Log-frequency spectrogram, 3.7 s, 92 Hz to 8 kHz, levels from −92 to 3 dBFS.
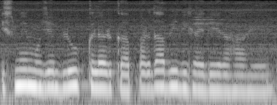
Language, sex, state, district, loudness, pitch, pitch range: Hindi, female, Arunachal Pradesh, Papum Pare, -13 LUFS, 185 Hz, 170-195 Hz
